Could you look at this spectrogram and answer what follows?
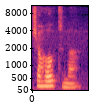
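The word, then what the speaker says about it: Čhaŋótiŋa: The Dakota Indians call it Chahotana, and it's spelled Canotina, but it's pronounced Chahotana.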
